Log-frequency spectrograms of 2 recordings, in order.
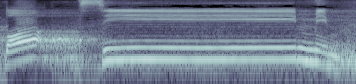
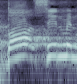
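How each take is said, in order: First: The n sound merges into a doubled m. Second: The n sound is pronounced clearly before m. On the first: The speaker calls it right. "Ini dibaca idgham" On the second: The speaker calls it wrong. "Kalau pengen dibaca idhar"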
